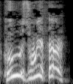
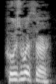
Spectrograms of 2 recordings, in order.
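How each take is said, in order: First: Much higher, louder repeat; louder cry. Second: Said in the usual way. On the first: A narrator's reading. Jorgis repeating his demand, crying out. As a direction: push the question harder. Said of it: "he cried again". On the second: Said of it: "Jorgis demanded".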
